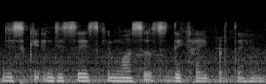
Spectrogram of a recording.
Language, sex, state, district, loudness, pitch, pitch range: Hindi, female, Uttar Pradesh, Deoria, -25 LUFS, 160 Hz, 145-165 Hz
